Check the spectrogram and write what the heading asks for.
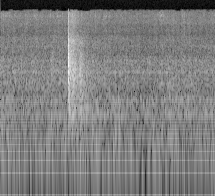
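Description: Small motorbike engine running steadily at low speed as it rolls along, with one brief sharp high sound about two thirds of a second in.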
